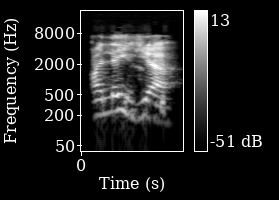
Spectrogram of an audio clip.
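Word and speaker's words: عَلَيَّ: So when two ya becomes together, we pronounce with shadda. Alayya, it means on me.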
